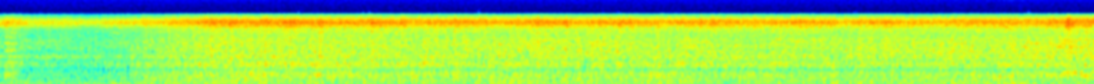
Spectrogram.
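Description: Freight cars of a mixed manifest train rolling past over a grade crossing: a steady noise of steel wheels on the rails.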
